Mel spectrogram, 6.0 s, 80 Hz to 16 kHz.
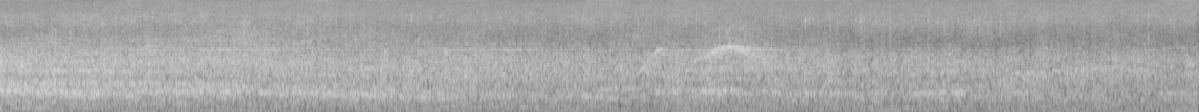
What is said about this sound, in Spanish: Y ahora os, os pediría un aplauso muy fuerte para la TV3, para la televisión catalana que están aquí filmando.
